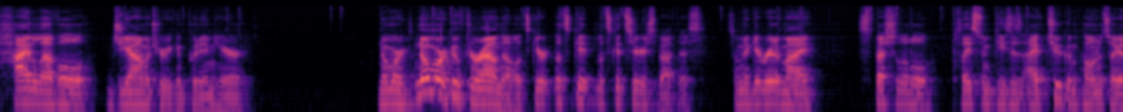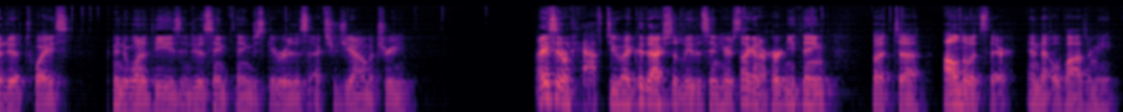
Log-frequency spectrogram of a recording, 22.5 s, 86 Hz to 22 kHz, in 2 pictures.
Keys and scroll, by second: 5.0 space, 7.6 BackSpace, 8.4 BackSpace, 9.4 BackSpace, 10.3 BackSpace, 16.7-19.3 typing, 21.1 space.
